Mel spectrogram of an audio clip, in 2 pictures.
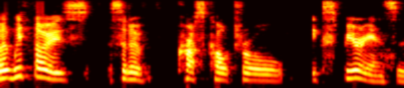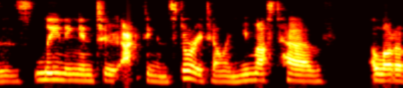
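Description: A woman speaks with a plain, everyday voice. Her pitch sits fairly low and moves with ordinary variation. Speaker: podcast co-host. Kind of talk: interview conversation.

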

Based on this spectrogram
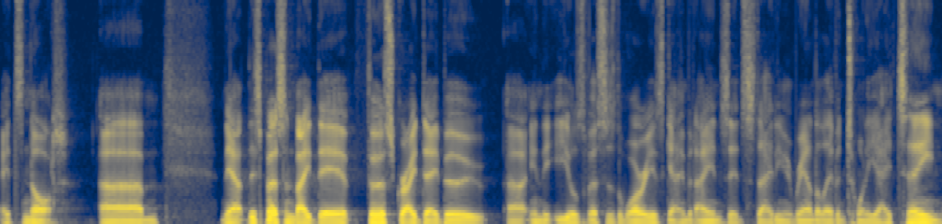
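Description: At a moderate pace, the speaker uses ordinary pitch variation with an Australian accent. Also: man, very deep, low pitch for a man. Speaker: podcast host. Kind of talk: casual drunken chat.

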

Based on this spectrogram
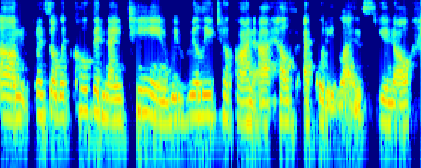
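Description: A woman with a plain, everyday voice talks at a fairly slow pace, her pitch fairly low and her intonation lively. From Niger, raised in Illinois. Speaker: public health director. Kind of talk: interview.

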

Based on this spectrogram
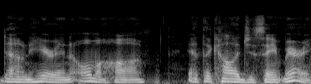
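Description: Somewhat breathy and at a fairly slow pace, a man with a Midwestern American accent talks at a medium pitch with ordinary pitch variation. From US Midwest, rural Iowa. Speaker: retired English teacher and volunteer reader. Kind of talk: interview. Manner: halting, many fillers.

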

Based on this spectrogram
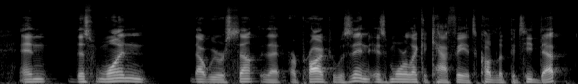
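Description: In a Montreal accent, a man speaks at a moderate pace and medium pitch on a very clean recording with a silent background. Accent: Montreal English (Canadian). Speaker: brewery co-founder. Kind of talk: casual chat.

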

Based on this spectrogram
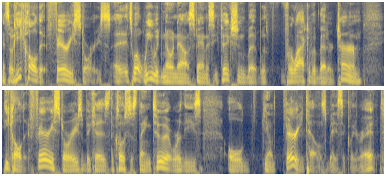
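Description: Speaking very fast, a man with a Southern US accent uses lively intonation. His pitch is fairly low. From Arkansas, US South. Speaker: tabletop gaming podcast host. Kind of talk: casual banter.

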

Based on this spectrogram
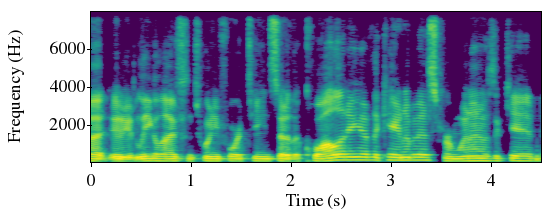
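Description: A man talks at a moderate pace with ordinary pitch variation and an ordinary speaking voice. The recording is very clean, with a silent background. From US South. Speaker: psychedelic therapy practitioner and author. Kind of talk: casual interview chat. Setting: podcast interview.

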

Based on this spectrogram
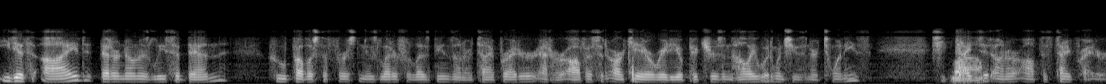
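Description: Speaking at a very fast pace with an American accent, a man keeps a medium pitch and ordinary pitch variation against noticeable background noise. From New York City, Queens. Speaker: journalist and podcast producer. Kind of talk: interview.

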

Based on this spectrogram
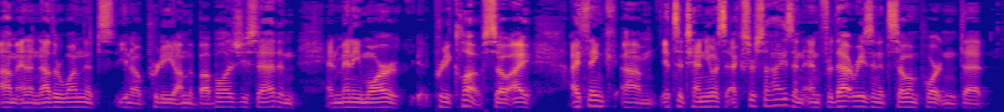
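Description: A man speaks with an American accent in an unremarkable speaking voice, fairly low in pitch and fairly even in intonation. His pace is fairly quick, and the recording is very clean with a silent background. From US West, Denver, Colorado. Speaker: hospital association executive. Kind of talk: interview.

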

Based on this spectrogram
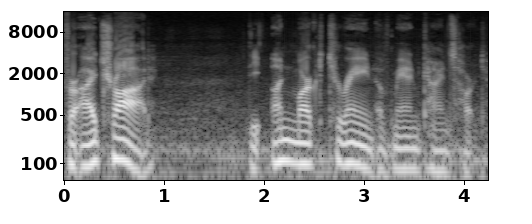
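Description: A man speaks at a moderate pace in a fairly low pitch with ordinary pitch variation, over noticeable background noise. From upstate New York. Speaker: spiritual street activist. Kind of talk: casual interview; spoken-word poetry.

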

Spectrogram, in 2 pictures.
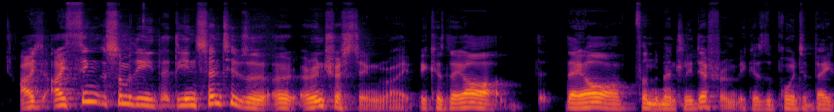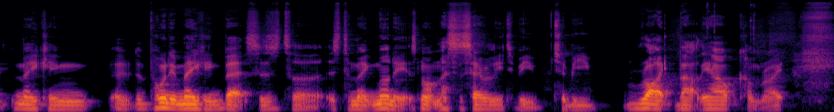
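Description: A man with an English accent talks at a very fast pace, with big swings in loudness. The recording is very clean, with a silent background. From England. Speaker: think tank fellow and superforecaster. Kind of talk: casual chat. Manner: halting.

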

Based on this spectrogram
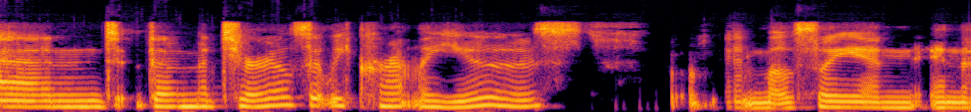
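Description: With an ordinary speaking voice, a woman talks at a medium pitch and a fairly slow pace, showing ordinary pitch variation. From moved around; born Seattle, also Massachusetts and Munich. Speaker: nonprofit chief executive and attorney. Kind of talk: radio interview.

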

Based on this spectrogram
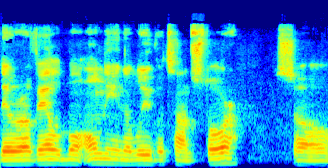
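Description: A man's fairly low voice in a New York accent, with fairly even intonation. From New York City (Brooklyn, Queens). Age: 20s. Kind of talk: casual interview.

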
